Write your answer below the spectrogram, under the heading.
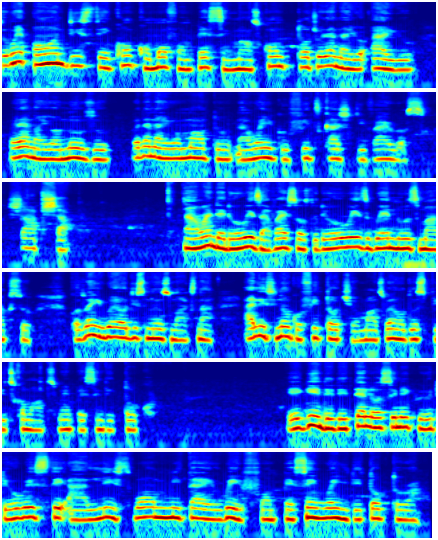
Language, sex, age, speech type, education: Nigerian Pidgin, female, 15-29, spontaneous, primary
